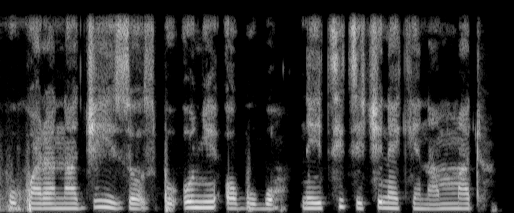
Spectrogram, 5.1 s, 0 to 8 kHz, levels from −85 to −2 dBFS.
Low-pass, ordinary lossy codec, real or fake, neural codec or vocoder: 7.2 kHz; none; real; none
